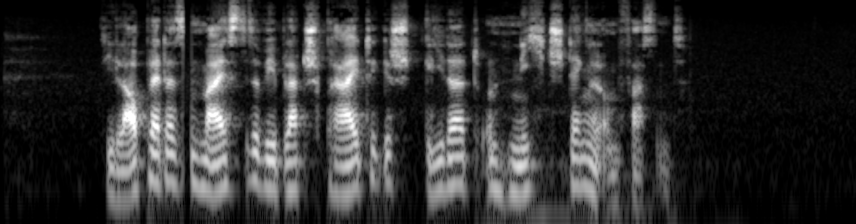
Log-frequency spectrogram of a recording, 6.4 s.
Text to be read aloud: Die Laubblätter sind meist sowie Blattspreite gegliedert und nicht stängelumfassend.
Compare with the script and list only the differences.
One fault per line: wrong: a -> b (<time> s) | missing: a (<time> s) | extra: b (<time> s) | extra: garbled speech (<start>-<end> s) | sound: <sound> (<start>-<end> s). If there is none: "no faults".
sound: dropout (1.4-1.4 s)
